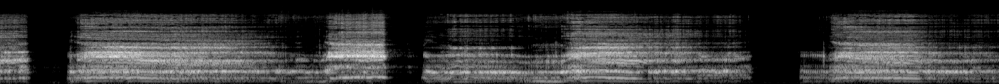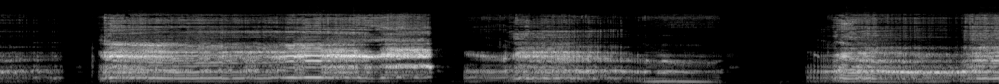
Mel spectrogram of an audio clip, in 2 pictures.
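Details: Wild boar call meant to summon companions or rivals, used to lure boar during ambush hunting; six long, grating, tonal squeals of up to three seconds each, separated by sudden short silences.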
